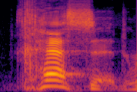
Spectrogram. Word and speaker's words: chesed: There's a sound at the beginning, but it's chesed. That was better.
